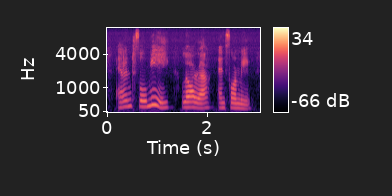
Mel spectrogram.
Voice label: Voice Acting, es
